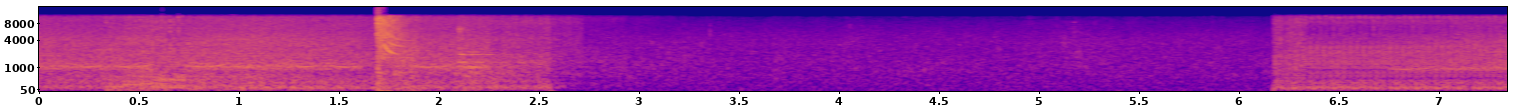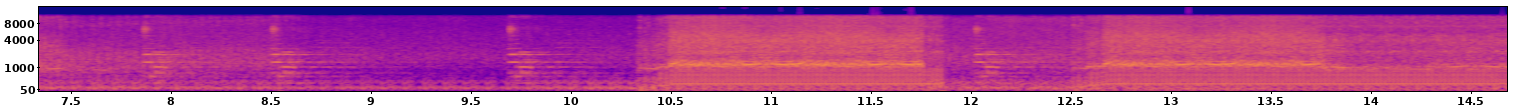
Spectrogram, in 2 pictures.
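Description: A motorbike engine hums and revs.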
